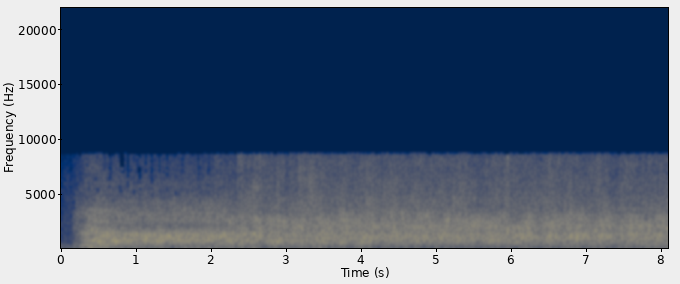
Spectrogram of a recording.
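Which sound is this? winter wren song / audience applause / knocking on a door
audience applause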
